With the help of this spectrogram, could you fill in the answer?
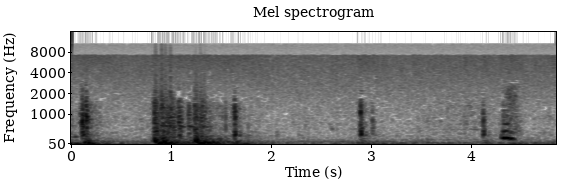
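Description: A heavy blow lands with a dull thud, knocking a man out, quickly followed by a second thump, then quieter scuffling and a few faint knocks.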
